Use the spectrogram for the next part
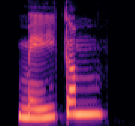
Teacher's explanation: a low tone that rises to a high level.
